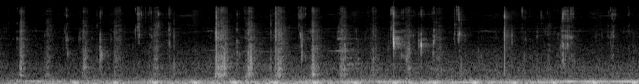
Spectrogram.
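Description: A person chewing crunchy food close to the microphone: raw winged bean dipped in kho quẹt with hard dried shrimp. Crisp crunches and clicks ride on a regular rhythm of about three chews a second.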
